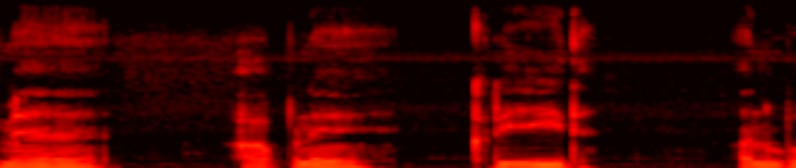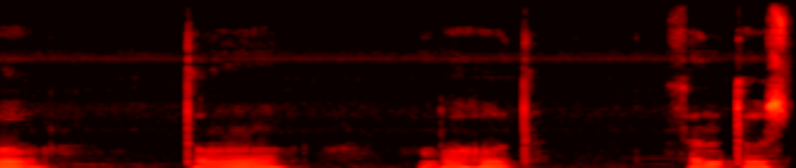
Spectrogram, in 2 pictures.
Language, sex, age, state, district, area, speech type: Punjabi, male, 45-60, Punjab, Fazilka, rural, read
